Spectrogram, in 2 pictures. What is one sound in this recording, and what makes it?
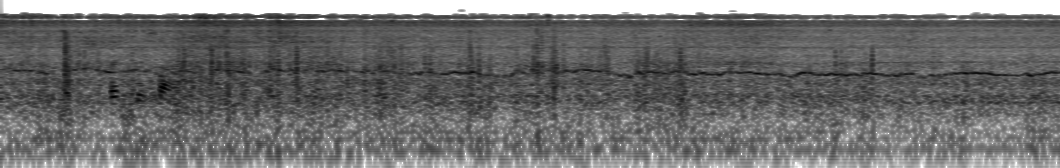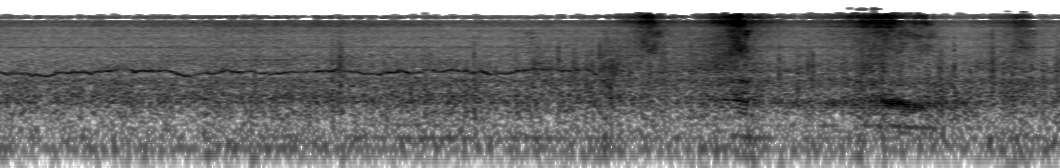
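Wind and road noise rumble steadily while riding.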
